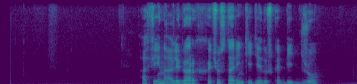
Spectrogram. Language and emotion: Russian, neutral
